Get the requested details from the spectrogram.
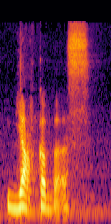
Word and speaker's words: Jacobus: Greek transliteration of James is Jacobus. That's how it would be pronounced in Greek, Jacobus.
